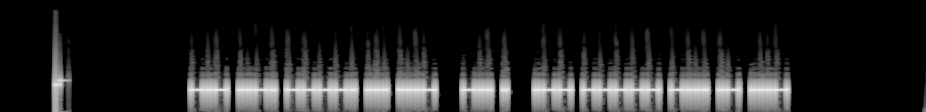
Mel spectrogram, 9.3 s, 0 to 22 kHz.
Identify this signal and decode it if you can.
Morse code, heard as a keyed tone, about 32 wpm, 700 Hz. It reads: KF9SV DE W0BAV
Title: USA Callsign DE Callsign - 5 Characters - 30wpm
